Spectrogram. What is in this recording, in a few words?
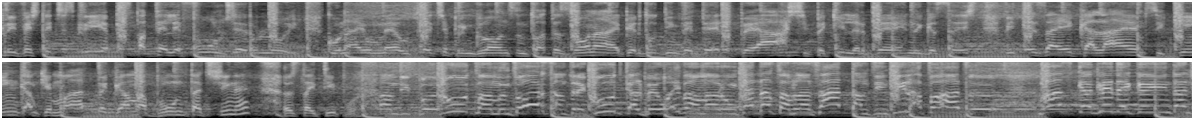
Rap, Trap; Trap Ninja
